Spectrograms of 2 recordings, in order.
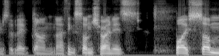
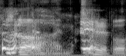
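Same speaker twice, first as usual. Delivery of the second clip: loud, swooping, disgusted exclamation; 3 semitones higher, 5 dB louder than usual. Retelling a bit where Ivan the Terrible speaks, sounding mock-disgusted. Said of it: "Like he sounds disgusted".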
